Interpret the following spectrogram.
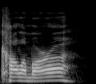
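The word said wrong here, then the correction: Kalorama: Neighborhood? – Calorama neighborhood. – Calorama, thank you.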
